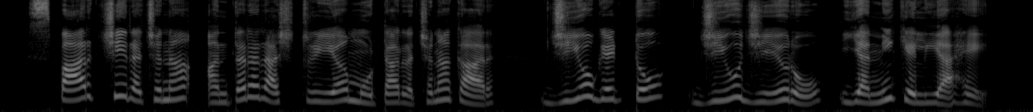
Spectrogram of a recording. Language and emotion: Marathi, neutral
